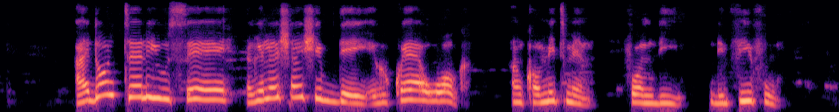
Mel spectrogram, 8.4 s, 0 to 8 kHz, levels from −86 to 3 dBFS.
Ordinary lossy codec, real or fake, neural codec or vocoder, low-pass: none; fake; codec, 16 kHz, 6 kbps, DAC; none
